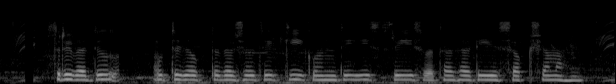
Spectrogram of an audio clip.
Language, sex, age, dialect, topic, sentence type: Marathi, male, 18-24, Varhadi, banking, statement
